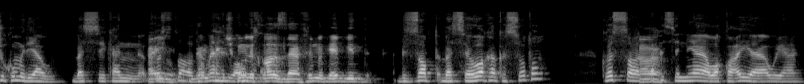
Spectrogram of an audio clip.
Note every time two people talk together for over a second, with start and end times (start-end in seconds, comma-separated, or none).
1.5-2.9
